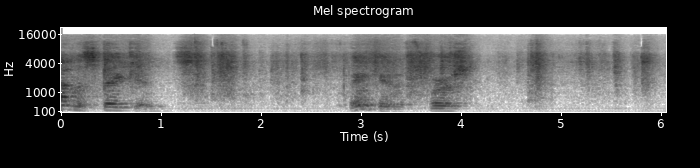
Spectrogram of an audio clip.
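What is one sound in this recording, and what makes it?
A man speaks calmly into a microphone, reading out.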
